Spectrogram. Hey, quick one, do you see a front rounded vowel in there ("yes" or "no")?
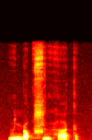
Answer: yes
